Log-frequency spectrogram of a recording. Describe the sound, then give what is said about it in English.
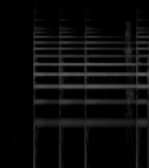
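An electronic house doorbell, wired to play a Christmas tune, rings out loud, a buzzy sustained chime struck in a steady series of notes about every half second, with no voices. “Pushed the bell.”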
